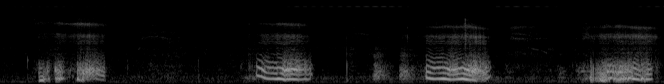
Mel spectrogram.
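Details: Infant making rhythmic grunting, voiced snore-like sounds with its breaths, about 34 a minute: baby snoring.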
